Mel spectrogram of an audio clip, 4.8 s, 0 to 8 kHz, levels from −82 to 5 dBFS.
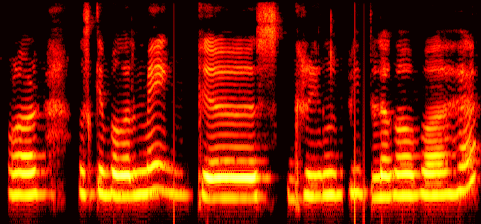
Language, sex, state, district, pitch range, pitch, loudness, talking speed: Hindi, female, Chhattisgarh, Bastar, 265-310 Hz, 275 Hz, -14 LUFS, 110 wpm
